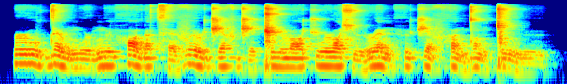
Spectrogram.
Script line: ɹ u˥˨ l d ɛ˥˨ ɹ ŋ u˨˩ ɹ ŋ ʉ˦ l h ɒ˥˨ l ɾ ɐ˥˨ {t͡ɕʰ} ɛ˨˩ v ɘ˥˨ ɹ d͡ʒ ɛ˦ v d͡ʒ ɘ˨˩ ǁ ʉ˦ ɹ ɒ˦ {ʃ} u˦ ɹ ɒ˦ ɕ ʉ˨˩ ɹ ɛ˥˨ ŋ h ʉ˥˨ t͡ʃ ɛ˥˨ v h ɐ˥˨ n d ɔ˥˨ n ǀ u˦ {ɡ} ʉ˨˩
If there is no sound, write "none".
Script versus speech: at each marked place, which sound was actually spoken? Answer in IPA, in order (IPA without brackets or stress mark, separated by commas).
t͡sʰ, t͡ʃ, ŋ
